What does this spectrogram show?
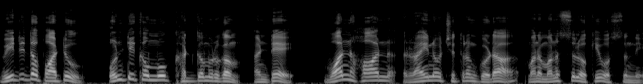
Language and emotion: Telugu, neutral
